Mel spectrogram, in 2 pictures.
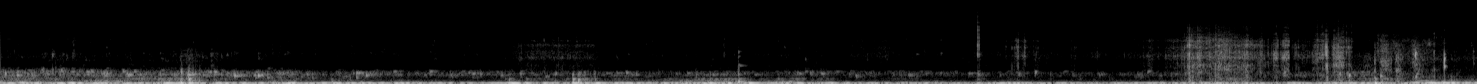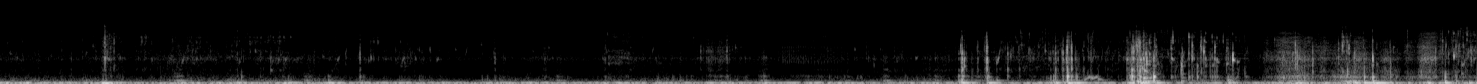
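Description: Muffled underwater rumble and gurgling around a freediver's camera, giving way about twelve seconds in to irregular splashing and sloshing of water at the surface.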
